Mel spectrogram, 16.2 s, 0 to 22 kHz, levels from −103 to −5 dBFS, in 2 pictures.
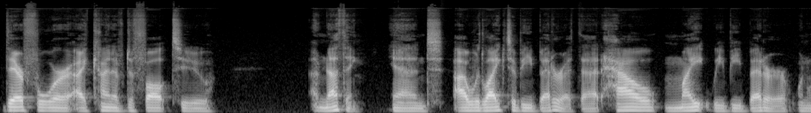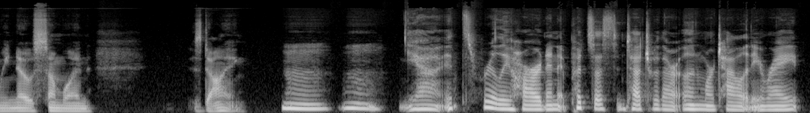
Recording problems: none

